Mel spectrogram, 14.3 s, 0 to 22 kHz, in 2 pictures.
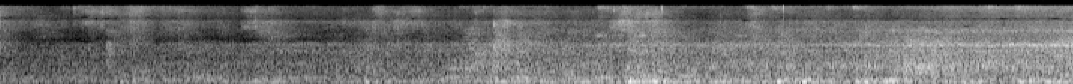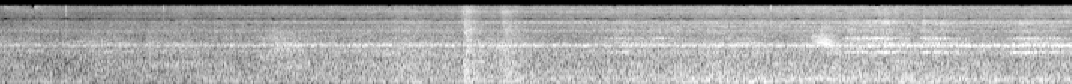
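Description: Moscow Metro 81-765 "Moskva" train approaching and running into the station, growing steadily louder as it nears and passes along the platform. A high steady whine comes in about halfway through and strengthens toward the end.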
